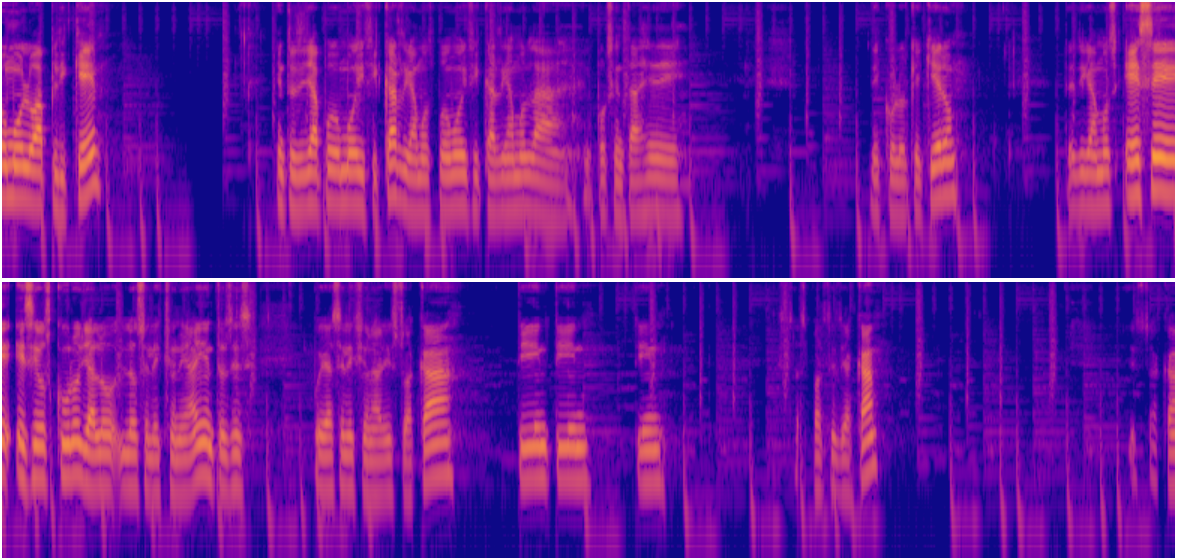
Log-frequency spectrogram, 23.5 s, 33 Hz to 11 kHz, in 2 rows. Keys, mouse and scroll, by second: 3.0 click, 7.7 scroll down 1, 8.1-9.8 middle drag, 13.9 shift+middle click, 14.7 click, 15.3 shift+middle click, 16.6 shift+click, 17.0 shift+click, 17.8 shift+click, 18.4 shift+click, 18.8 shift+click, 19.7 shift+click, 20.2-21.9 middle drag, 22.5 shift+click, 23.3 shift+click.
